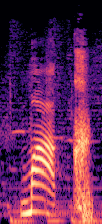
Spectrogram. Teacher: останній звук к твердий приголосний позначимо синім квадратиком у нас вийшла кольорова схема слова мак давайте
